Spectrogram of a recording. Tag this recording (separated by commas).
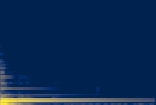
Music, Bowed string instrument, Musical instrument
